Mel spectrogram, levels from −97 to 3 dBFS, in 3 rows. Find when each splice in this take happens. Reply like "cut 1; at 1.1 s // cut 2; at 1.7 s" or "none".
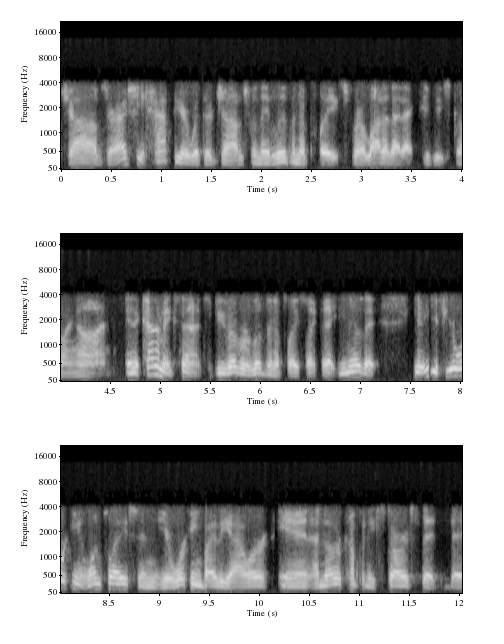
cut 1; at 7.7 s // cut 2; at 10.1 s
